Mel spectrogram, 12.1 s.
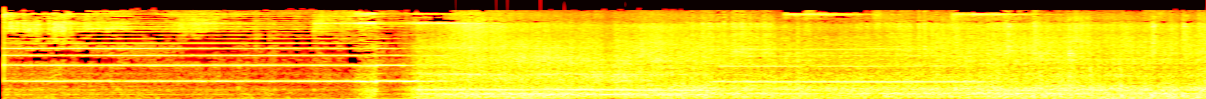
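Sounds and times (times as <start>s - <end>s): train horn: 0.0s - 10.2s
train wheels rumbling past: 3.5s - 12.0s.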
